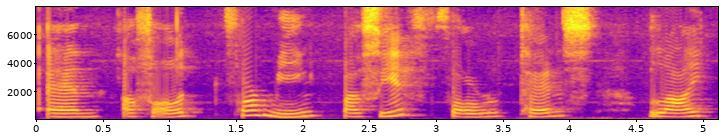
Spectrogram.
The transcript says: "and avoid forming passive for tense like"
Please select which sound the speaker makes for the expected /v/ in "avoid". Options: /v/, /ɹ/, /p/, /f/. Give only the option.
/f/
